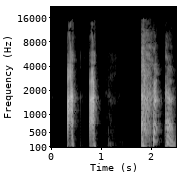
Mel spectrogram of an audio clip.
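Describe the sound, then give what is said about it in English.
A person coughs harshly four times: two separate coughs, a short pause, then two more in quick succession, with no talking. “He says, coughing his lungs up.”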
